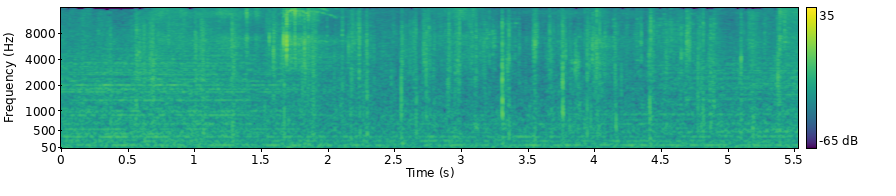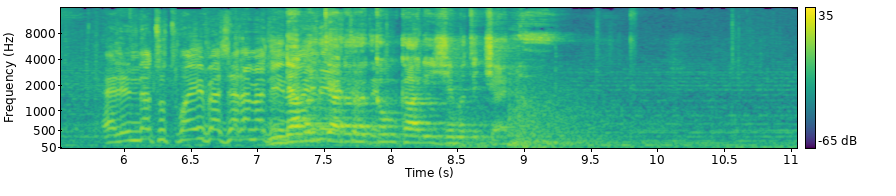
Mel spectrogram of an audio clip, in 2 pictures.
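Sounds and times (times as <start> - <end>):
horse hooves clopping on dirt: 0.0 - 8.1.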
